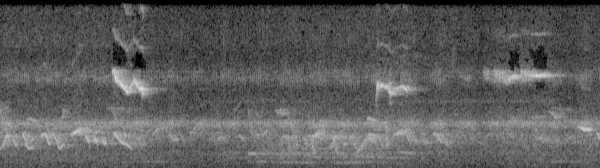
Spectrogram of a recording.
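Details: Birdsong just before daybreak in the wild, a busy chorus of short wavering chirps and thin high whistles, louder at first, then softer, with a constant background hiss.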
